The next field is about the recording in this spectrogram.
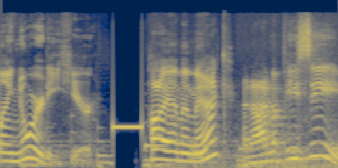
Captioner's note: test tone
